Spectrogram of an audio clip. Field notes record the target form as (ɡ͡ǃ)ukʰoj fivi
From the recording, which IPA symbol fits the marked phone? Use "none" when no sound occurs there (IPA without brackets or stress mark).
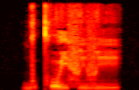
ɡ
